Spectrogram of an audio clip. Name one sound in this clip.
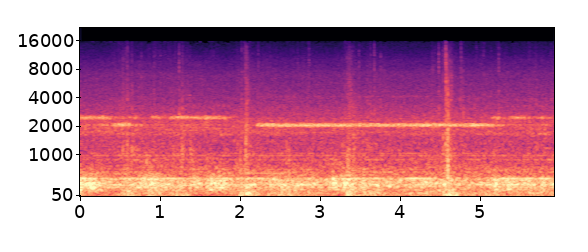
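A suspended train rumbles and squeals steadily along its overhead track.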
